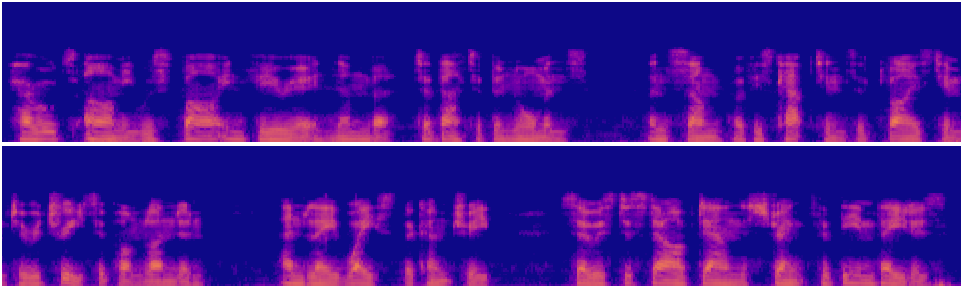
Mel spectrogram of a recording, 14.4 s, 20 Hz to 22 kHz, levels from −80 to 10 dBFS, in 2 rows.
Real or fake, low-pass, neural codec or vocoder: real; 5.4 kHz; none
